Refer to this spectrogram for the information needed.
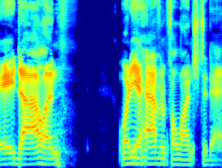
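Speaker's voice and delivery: put-on hoarse talking-horse voice. Imagining how the horse would talk, in a hoarse horse voice. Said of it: "this one has a hoarse voice".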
